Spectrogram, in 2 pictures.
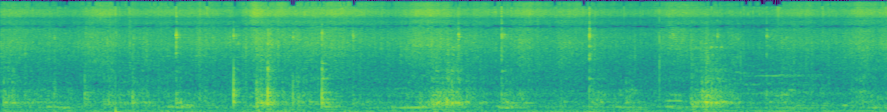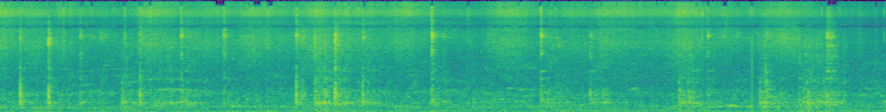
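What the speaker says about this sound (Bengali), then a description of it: "সব দিয়ে একটু ভাজা ভাজা করবো" Spices, ginger paste, turmeric, chilli and cumin powder fried with dal for khichuri, stirred steadily in a hot pan: a continuous sizzle with repeated scraping strokes of the spoon, close and fairly loud, no talking.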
